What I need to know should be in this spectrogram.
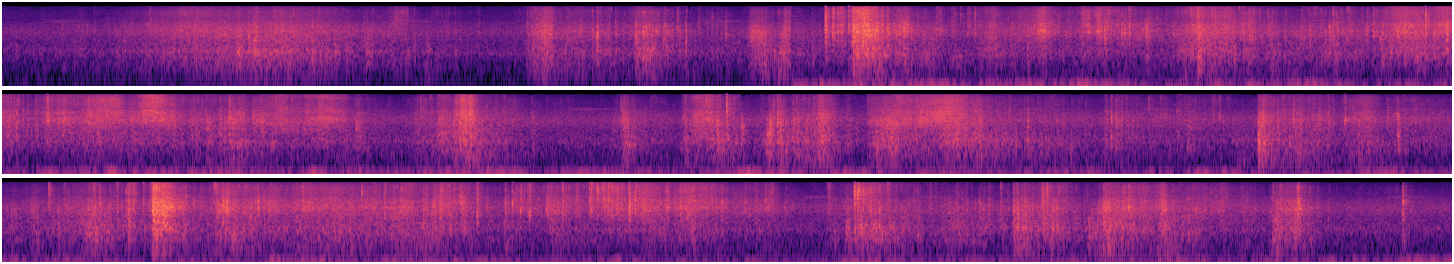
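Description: Palm leaves rustle and crackle as they are laid on a roof.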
